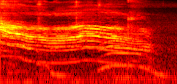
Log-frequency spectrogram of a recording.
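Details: Cat fight, orange and white cat producing one continuous, loud, strained howl that wavers and gradually slides lower, harsh and nasal throughout.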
